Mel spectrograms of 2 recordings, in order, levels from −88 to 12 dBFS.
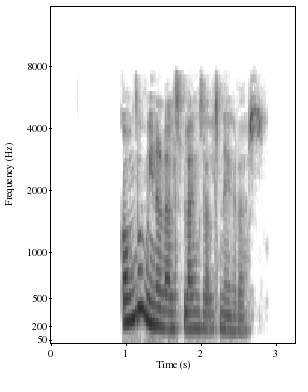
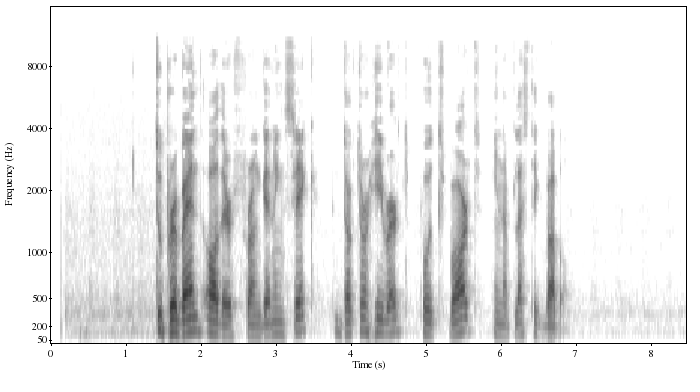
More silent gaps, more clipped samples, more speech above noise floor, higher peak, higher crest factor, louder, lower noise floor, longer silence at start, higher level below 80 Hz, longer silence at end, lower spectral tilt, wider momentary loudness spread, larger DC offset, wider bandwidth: neither; neither; first, over 75 dB vs 49 dB; about the same, -2 dBFS vs -4 dBFS; second, 16 dB vs 22 dB; first, -16 LUFS vs -24 LUFS; first, under -90 dBFS vs -73 dBFS; second, 0.9 s vs 1.4 s; first, -60 dBFS vs -80 dBFS; second, 0.45 s vs 1.75 s; about the same, -5.5 dB/octave vs -6 dB/octave; second, 14 LU vs 18 LU; neither; second, 8 kHz vs 11 kHz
